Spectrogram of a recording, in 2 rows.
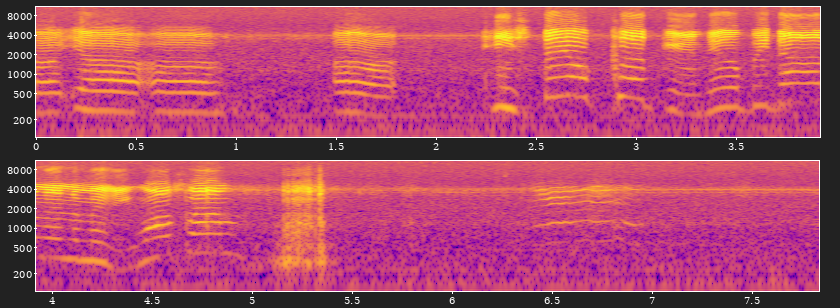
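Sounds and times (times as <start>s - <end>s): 
speech: 0.1s - 5.4s
old cat meowing: 6.4s - 7.0s.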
